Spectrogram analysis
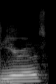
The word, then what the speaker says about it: gyros: for some greek food like gyros spelled like gyros i don't know why it's pronounced euros but i'm just reading the dang thing you also have the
